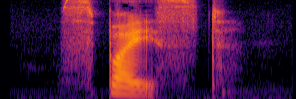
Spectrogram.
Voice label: "spiced", English voice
